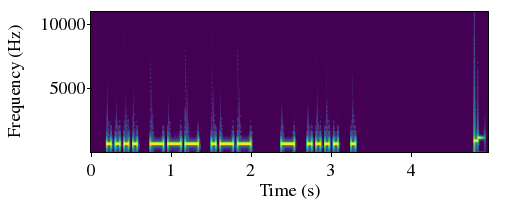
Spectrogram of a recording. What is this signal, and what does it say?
Morse code, heard as a keyed tone, about 22 wpm, 700 Hz. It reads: HOW THE
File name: practice / 22wpm / Sets of 8 Words - 22wpm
